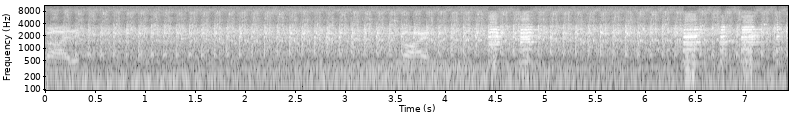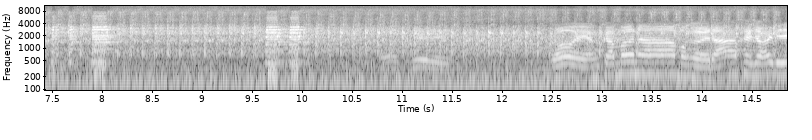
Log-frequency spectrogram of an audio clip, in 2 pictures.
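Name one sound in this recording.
A diesel engine chugs steadily close by.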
